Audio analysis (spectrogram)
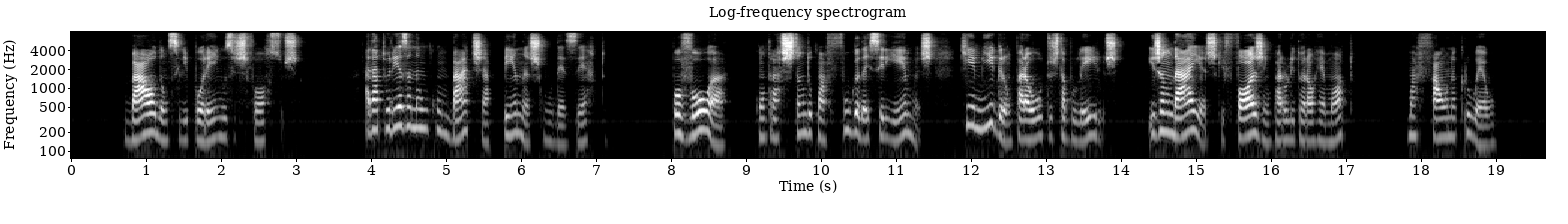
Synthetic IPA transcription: bawd̪ɐ̃w̃sɪlipoɾẽj̃ʊzɪʃfɔɾsʊ̥ʃ | ɐ̰nat̪uɾezɐnɐ̃w̃kõbat͡ʃɪapẽnɐskõʊd̪ɛzɛχt̪ʊ̥ | povowɐ | kõnt̪ɾaʃt̪ɐ̃nd̪ʊkõɐfuɡɐd̪ɐʃseɾiẽmɐs | kʰɪemiɡɾɐ̃w̃paɾɐowt̪ɾʊʃt̪abulejɾʊs | ɪʒɐ̃nd̪ajɐskɪfɔʒẽj̃paɾɐʊlit̪oɾʔawɦemɔt̪ʊ̥ | ũmɐfawnɐkɾuɛw

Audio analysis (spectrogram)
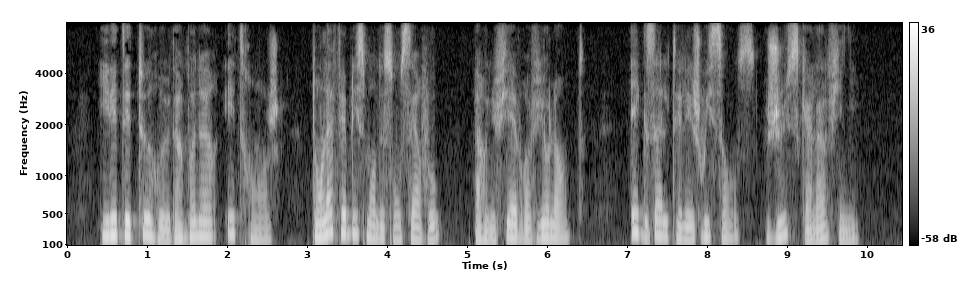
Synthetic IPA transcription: ilet̪ɛt̪øʁød̪ɛ̃bɔnœʁet̪χɑ̃ʒ | d̪̥ɔ̃lafɛblismɑ̃d̪əsɔ̃sɛʁvo | paʁynfjɛvʁəvjɔlɑ̃t̪ | ɛɡzalt̪ɛleʒwisɑ̃sʒyskalɛ̃fini

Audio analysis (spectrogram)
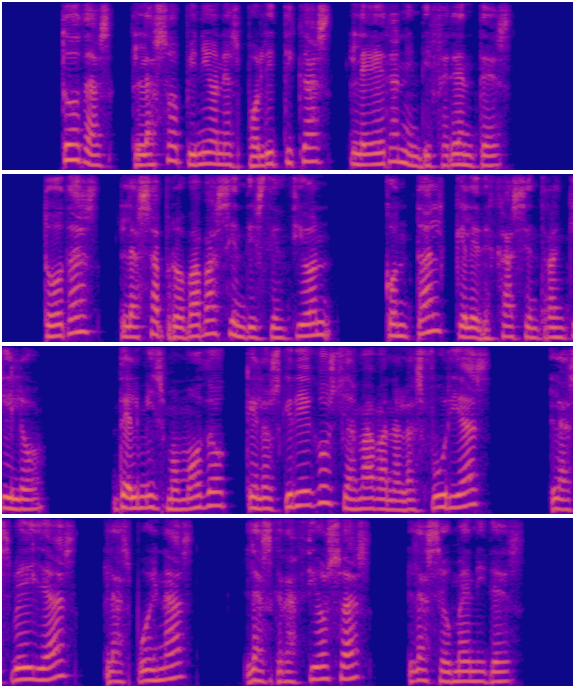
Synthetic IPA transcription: t̪o̞ðazlaso̞pinjo̞ne̞spo̞lit̪ikazle̞eɾanind̪ife̞ɾe̞nt̪e̞s | t̪o̞ðazlasapɾo̞βaβasind̪ist̪in̟θjo̞ŋ | ko̞nt̪alke̞le̞ðe̞xase̞nt̪ɾaŋkilo̞ | d̪e̞lmizmo̞mo̞ðo̞ke̞lo̞zɣɾje̞ɣ̞o̞zʝamaβanalasfuɾjas | lazβe̞ʎas | lazβwe̞nas | lazɣɾaθjo̞sas | lase̞wme̞niðe̞s

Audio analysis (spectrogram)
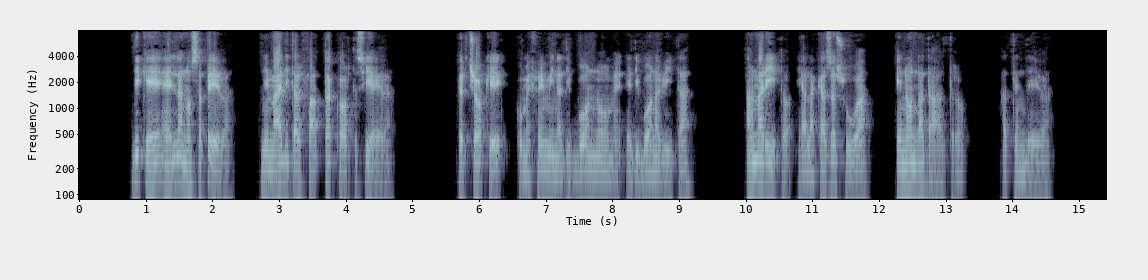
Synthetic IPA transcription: d̪ikeɛlːanonsapeːva̰ | nemːajd̪it̪alfat̪ːoakːɔrt̪osiɛːɾa | pert͡ʃɔkʰːekːomefɛmːinad̪ibwɔnːoːmeʔed̪ibwɔːnaviːt̪a | almaɾiːt̪o̰ḛalːakaːzasuːa | enːonad̪a̰lt̪ɾo̰ | at̪ːend̪eːva

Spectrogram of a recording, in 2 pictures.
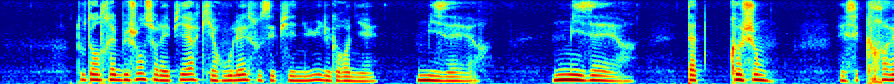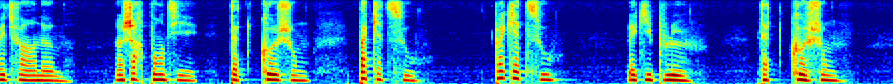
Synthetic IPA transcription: t̪ut̪ɑ̃t̪χebyʃɑ̃syʁlepjɛʁkʲiʁulɛsusepjenyilɡʁənjɛ | mizɛʁ | mizɛʁ | t̪at̪kɔʃɔ̃ | esɛkχəved̪fɛ̃ɛ̃nɔm | ɛ̃ʃaʁpɑ̃t̪je | t̪ad̪kɔʃɔ̃ | pakʲad̪su | pakʲad̪su | lakʲiplø | t̪at̪kʰɔʃɔ̃

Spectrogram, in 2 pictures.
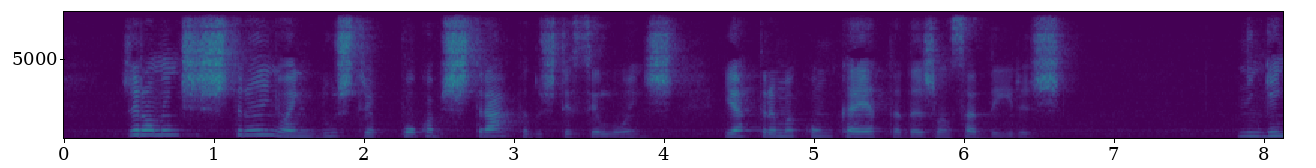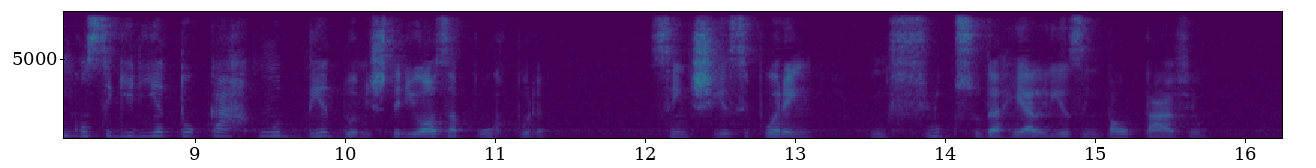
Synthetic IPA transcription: ʒ̥eɾawmẽnt͡ʃɪːʃt̪ɾɐ̃ɲʊɐĩd̪uʃt̪ɾiɐpowkʊabiʃt̪ɾat̪ɐd̪ʊʃt̪eselõj̃s | iat̪ɾɐ̃mɐkõŋkɾɛt̪ɐd̪ɐzlɐ̃sad̪ejɾɐs | nĩŋɡẽj̃kõseɡiɾiɐt̪okaɾkõʊd̪ed̪ʊɐmiʃt̪eɾiɔzɐpuɾpuɾɐ | sẽnt͡ʃiɐsɪpoɾẽj̃ | ĩfluksʊd̪ɐɦealezɐĩmpawpavew

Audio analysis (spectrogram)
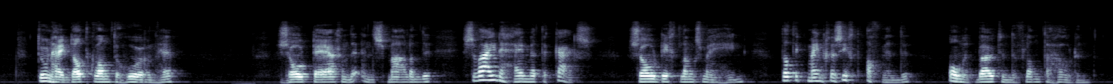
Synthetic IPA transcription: tunɦɛjdɑtkʋɑmtəɦʊːrənɦɛ | zowtɛɹχəndəʔɛnsmaːlənd̪ə | z̥ʋaːjdəhɛjmɛt̚dəkaːɹs | z̥owdɪχtlɑŋsmɛjɦejn | d̥ɑtɪk̚mɛjnχəzɪχtɑfʋɛndə | ɔmɦəd̚bœɥtəndəvlɑmtəhɑwdən

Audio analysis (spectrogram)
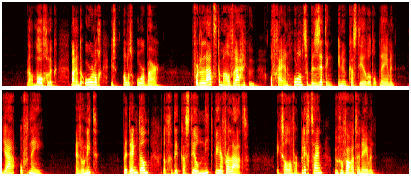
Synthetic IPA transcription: ʋɛlˠmowχələk | maːɾɪndəʔʊːɹlɔχ | ɪsɑləsʊːɹbaːɹ | v̥ʊːɹdəlaːtstəmaːlˠvraːχɪky | ɔfχɛjənɦɔlɑntsəbəzɛtɪŋɪnywkastɪːlˠʋɪlˠtɔpnejmən | jaːɔfnej | ɛnzownit | b̥ədɛŋk̚dɑn | dɑtχədɪtkastɪːlˠnitʋɪːɹvəɹlaːt | ɪksɑlˠdɑnvəɹplɪχtsɛjn | yχəvɑŋəntənejmən

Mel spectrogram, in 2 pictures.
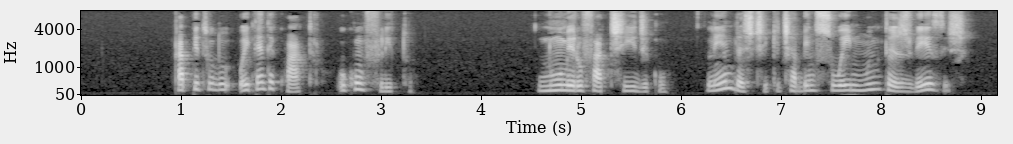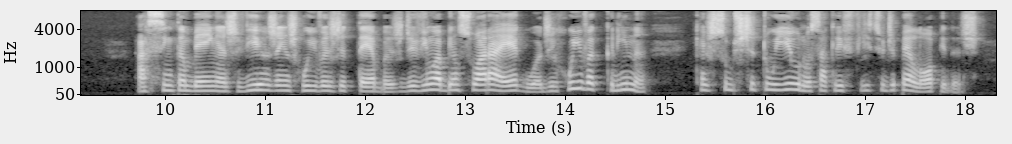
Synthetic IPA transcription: kapit̪ulˠʊojt̪ẽnt̪ɐjkwat̪ɾʊ̥ːkõflit̪ʊ̥ | nũmeɾʊfat͡ʃid͡ʒikʊ | lẽmbɾɐʃt͡ʃɪkɪt͡ʃabẽsuejmũj̃t̪ɐzvezɪ̰s | asĩt̪ɐ̃mbẽj̃ɐzviɾʒẽj̃zhujvɐzd͡ʒɪt̪ɛbɐzd͡ʒɪviɐ̃w̃abẽsuaɾɐɛɡwɐd͡ʒɪʁujvɐkɾĩnɐ | kɪaʃsubʃt͡ʃit̪uiwnʊsakɾifisijʊd͡ʒɪpelɔpid̪ɐ̰s

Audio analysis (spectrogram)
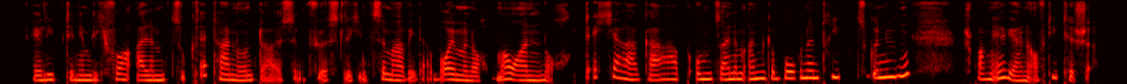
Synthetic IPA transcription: ʔeːɐliːp̚tʰənɛːmlɪçfoːɐʔaləmt͡sukʰl̥ɛtʰɐnʊnt̚d̥a̰ːʔɛ̰sɪ̰mfʏɐstʰlɪçn̩t͡sɪmɐveːdɐ̰bɔʏmənɔχmaʊɐnːɔ̰χd̥ɛçɐɡ̥aːpʊmzaɪnəmʔanɡəboːʁənəntʁ̥iːp̚t͡suɡənyːɡŋ̩ʃpʁ̥aŋeːɐɡɛɐnəʔa̰ʊfd̥iːtʰɪʃə

